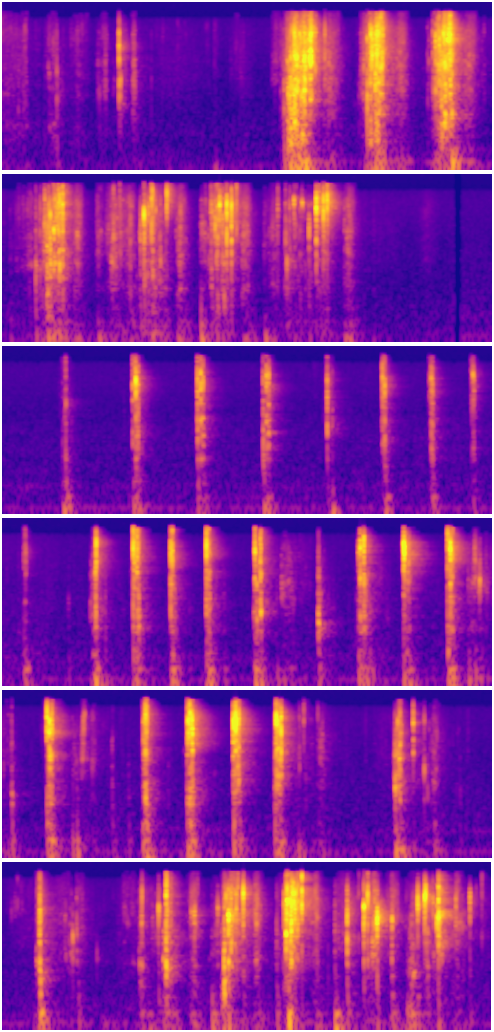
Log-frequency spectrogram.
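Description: Slime worked by hand, poked and squeezed, giving a long series of sharp wet clicks and pops about two a second. The pops are loudest a few seconds in and again near the end.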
